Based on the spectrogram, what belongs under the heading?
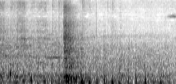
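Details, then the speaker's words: Household fan whose noise comes and goes when switched on, found with a damaged blade: soft, regular low thumping pulses under a steady motor hum as it runs. "अब मैं इसको check करूंगा सबसे पहला fold क्या मिला है जो इसका ये पत्ती है जहां से हवा देता है इसमें देखिए क्या हो गया ये देखिए इससे भी साउंड आ सकता है भाई साउंड आ रहा है इसमें से ये दिख रहा है"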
